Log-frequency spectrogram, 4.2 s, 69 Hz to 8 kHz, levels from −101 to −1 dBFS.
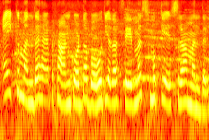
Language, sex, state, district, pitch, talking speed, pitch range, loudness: Punjabi, female, Punjab, Pathankot, 255 Hz, 155 wpm, 235-280 Hz, -15 LUFS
